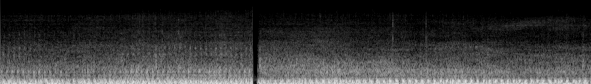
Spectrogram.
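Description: Royal Enfield Classic 350's single-cylinder engine running steadily while riding, a fast, even low pulse, with a momentary dropout about halfway through.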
